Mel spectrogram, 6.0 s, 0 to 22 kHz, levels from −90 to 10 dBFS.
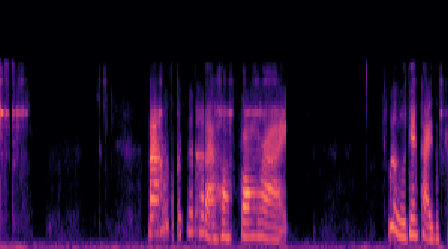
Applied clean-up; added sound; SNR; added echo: neural diffusion model UNIVERSE++.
